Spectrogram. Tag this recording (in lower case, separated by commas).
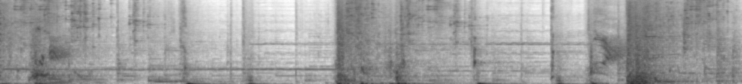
thump, music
